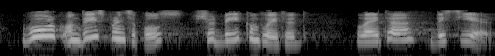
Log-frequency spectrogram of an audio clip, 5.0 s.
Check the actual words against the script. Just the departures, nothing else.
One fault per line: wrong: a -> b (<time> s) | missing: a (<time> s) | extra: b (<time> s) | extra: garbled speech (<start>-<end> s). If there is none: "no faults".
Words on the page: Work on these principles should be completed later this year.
no faults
